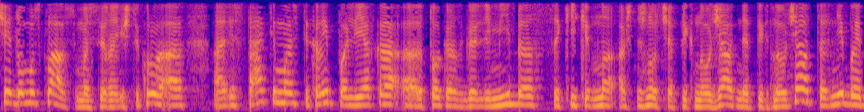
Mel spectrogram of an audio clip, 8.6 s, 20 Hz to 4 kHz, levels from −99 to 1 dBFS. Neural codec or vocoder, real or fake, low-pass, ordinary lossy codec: none; real; 3.6 kHz; AAC, 24 kbps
